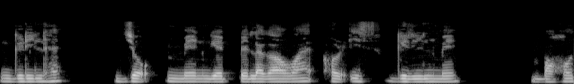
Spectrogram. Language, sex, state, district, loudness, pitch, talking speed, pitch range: Hindi, male, Bihar, Kishanganj, -20 LUFS, 135 Hz, 155 wpm, 130-140 Hz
